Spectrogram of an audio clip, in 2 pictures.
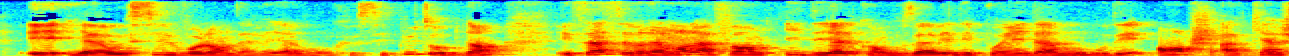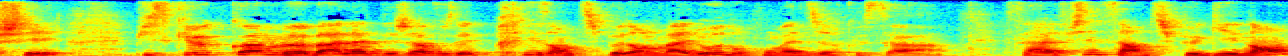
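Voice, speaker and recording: There is audible room echo and noticeable background noise. A woman speaks at a fairly quick pace. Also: fairly high pitch for a woman, ordinary pitch variation. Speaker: beauty and fashion youtuber. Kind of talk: casual vlog, product review. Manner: fast; animated.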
